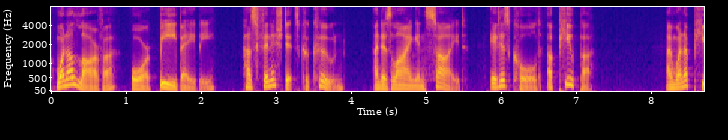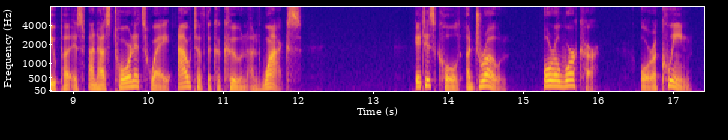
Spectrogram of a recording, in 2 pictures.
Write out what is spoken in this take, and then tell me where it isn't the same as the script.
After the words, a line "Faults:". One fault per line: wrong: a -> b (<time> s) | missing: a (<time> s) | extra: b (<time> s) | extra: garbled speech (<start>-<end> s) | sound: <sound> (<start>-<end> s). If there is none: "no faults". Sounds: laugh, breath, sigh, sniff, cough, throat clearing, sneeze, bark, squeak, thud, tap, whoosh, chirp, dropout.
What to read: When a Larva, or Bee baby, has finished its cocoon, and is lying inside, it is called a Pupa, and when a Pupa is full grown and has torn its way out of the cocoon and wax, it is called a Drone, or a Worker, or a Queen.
When a Larva, or Bee baby, has finished its cocoon, and is lying inside, it is called a Pupa, and when a Pupa is and has torn its way out of the cocoon and wax, it is called a Drone, or a Worker, or a Queen.
Faults:
missing: full grown (9.1 s)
